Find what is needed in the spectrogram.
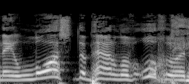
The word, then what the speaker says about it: Uhud: They're now talking about the Battle of Uhud I think that's that's how it's pronounced. Sure. Uhud.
